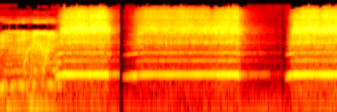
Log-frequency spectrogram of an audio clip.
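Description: A loud textile factory steam whistle blows three times, a short blast, a longer one that fades, then another starting at the end, each a shrill hissing tone with steam rushing beneath.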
